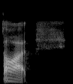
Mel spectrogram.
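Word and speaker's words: Thoth: For those of you that are wondering who we're talking about, her name is Candace Thought. And that's spelled T-H-O-T-H.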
